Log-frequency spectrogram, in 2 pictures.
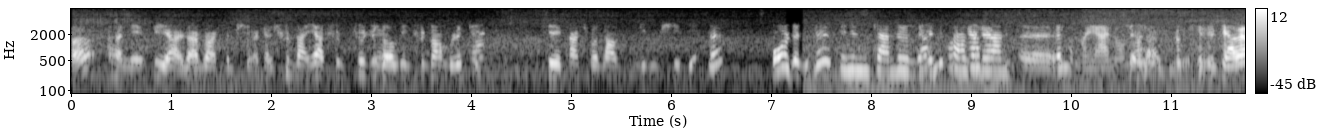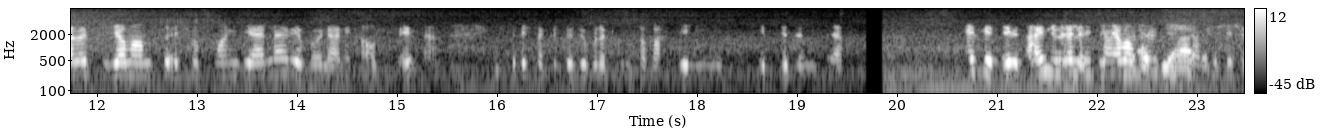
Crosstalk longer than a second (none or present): present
